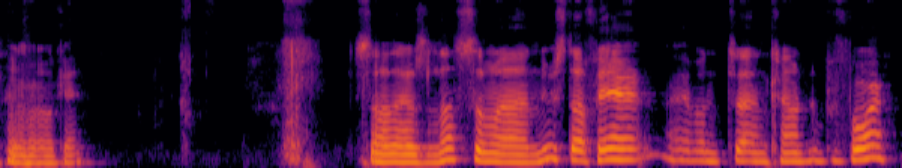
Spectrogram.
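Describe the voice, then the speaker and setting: A man's voice: high-pitched, a little slow. A man, hosting a casual unboxing and reading card text aloud in a hesitant, thinking-aloud way. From Norway. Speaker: host.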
